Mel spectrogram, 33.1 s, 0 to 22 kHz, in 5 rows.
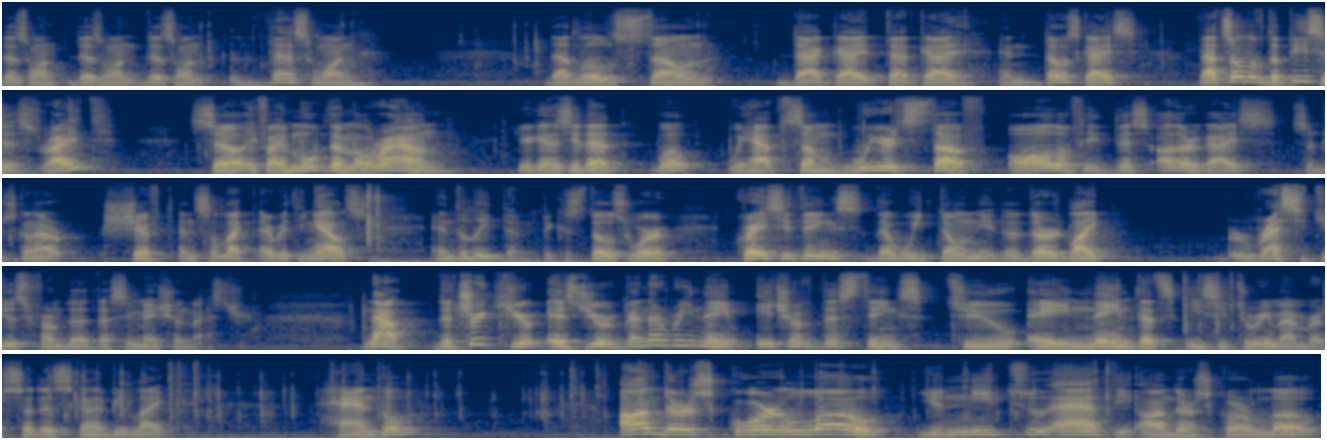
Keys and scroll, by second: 7.6 w, 10.7 ctrl+z, 14.8 Delete, 25.5-32.2 typing.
